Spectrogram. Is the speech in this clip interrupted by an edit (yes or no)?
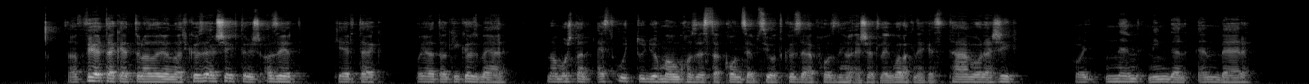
no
